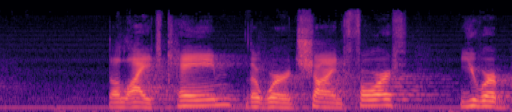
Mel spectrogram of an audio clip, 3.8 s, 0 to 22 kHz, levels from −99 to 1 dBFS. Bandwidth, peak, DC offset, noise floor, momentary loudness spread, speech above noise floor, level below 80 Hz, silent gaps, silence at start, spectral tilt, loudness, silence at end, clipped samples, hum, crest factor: 16 kHz; -10 dBFS; under 0.1%; -57 dBFS; 8 LU; 26 dB; -68 dBFS; none; 0.45 s; -5 dB/octave; -32 LUFS; 0 s; under 0.1%; none; 22 dB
